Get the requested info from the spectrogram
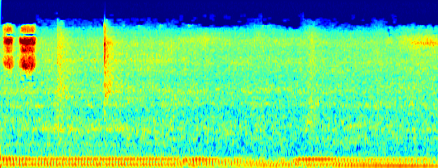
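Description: A steady low mechanical hum with a few even tones in it, shifting slightly about two and three seconds in. A short cluster of high-pitched clicks comes right at the start.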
